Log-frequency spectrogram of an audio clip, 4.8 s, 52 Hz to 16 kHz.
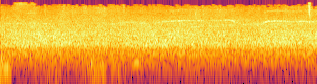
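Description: A dense, roaring football stadium crowd cheers continuously at a St Kilda versus Collingwood AFL match in 2010, a broad sustained wash of noise with faint commentary voices beneath.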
